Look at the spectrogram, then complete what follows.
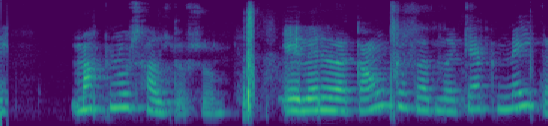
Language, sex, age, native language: Icelandic, female, 11, Icelandic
